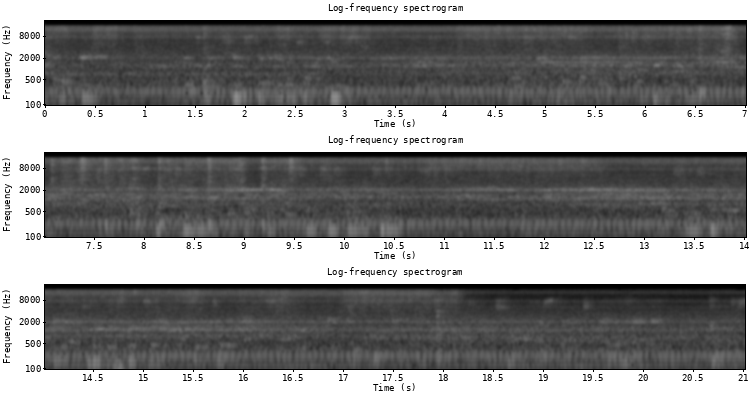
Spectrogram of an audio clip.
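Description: Muffled speech from a television in the background, over a steady low hum.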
